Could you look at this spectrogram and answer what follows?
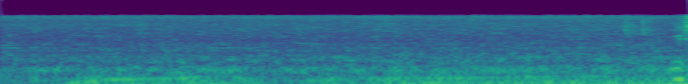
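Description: Steady car engine rumble and road noise while driving in traffic on a hot day, a continuous low drone with a brief rise in revs, then a steadier heavier hum.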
